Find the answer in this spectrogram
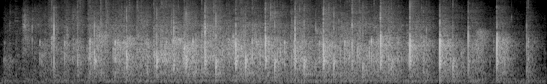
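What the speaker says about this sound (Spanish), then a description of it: "un aplauso para nuestra vicedecana" An audience at a university humanities faculty event applauds the vice-dean with steady, dense clapping that swells and then tapers off over several seconds, with sharper individual claps standing out near the end.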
